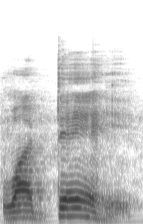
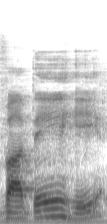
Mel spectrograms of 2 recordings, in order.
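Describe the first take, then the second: First: Vadehi said as wa-DEH-hi; Burmese reading. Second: Vadehi with a V and blunt D; standard reading. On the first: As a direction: round V to W in vadehi, sharpen the D. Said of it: "I say vadehi". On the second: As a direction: say vadehi as written, buzzed V. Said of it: "Instead of vadehi". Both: Shown as a demonstration.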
